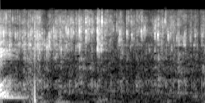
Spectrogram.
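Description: Thick tomato-onion gravy simmering faintly in a pan, with a single soft knock about a third of a second in.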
